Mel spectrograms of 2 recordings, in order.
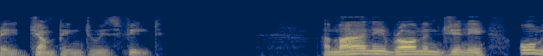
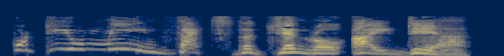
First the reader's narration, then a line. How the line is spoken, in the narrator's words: Weasley shriek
